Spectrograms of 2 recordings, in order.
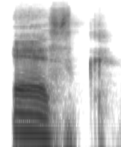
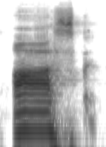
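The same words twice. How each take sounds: First: आस्क with the vowel of cat; American "ae" sound. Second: आस्क with an open long "ah"; "ah" sound. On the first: Teacher contrasts the two vowels, American pronunciation. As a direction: say आस्क as "aesk". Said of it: "आ और ए याद रखना". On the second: Teacher contrasts the two vowels, British pronunciation. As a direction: say आस्क as "ahsk". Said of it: "आ की जब भी sound आएगी". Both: Shown as a demonstration.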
